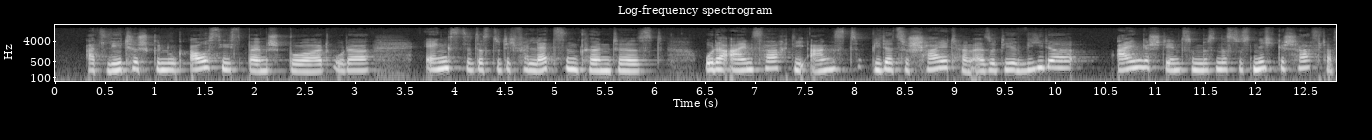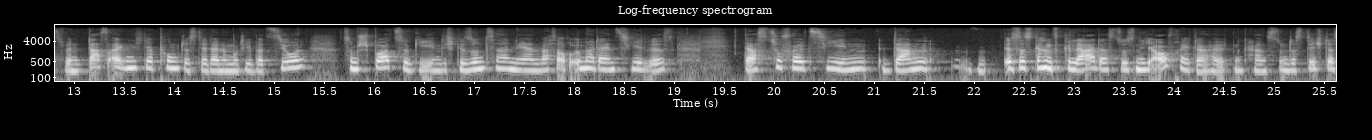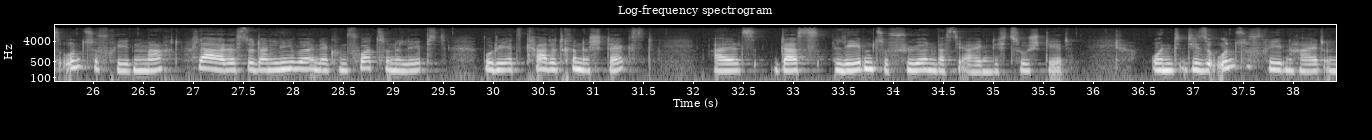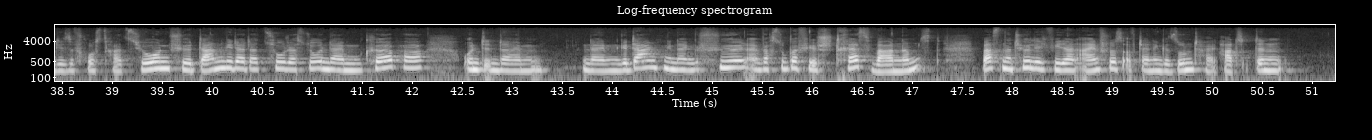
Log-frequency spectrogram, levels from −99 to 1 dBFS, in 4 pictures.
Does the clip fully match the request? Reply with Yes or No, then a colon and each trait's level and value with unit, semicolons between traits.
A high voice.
Yes: high, 230 Hz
